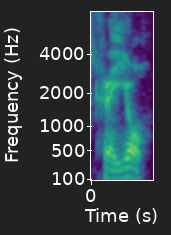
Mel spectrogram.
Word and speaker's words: creyó: And this basically shortens this word into 2 syllables. Instead of saying creyó, it's creyó. And that's why we do that Y-O accent.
